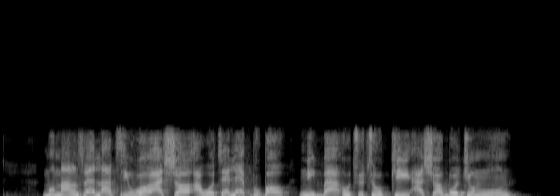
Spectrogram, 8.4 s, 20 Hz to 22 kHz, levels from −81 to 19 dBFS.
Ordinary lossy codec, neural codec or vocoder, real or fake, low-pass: Opus, 24 kbps; codec, 16 kHz, 2 kbps, X-Codec, HuBERT features, trained on LibriSpeech; fake; 7.2 kHz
